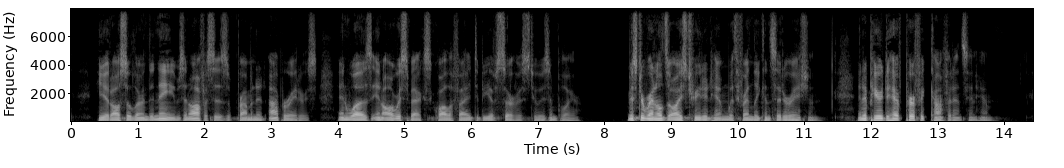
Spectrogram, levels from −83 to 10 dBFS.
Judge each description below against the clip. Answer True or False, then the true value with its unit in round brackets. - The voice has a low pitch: True (95 Hz)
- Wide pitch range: False (3.8 semitones)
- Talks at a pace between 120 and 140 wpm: False (165 wpm)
